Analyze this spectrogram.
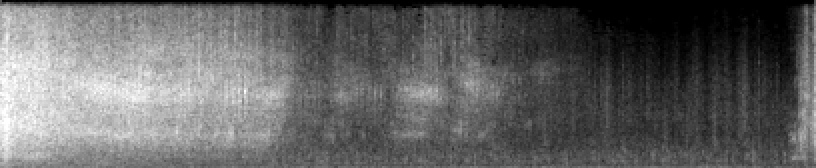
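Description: A large swarm of creatures skitters across the ground.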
